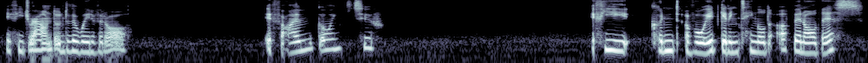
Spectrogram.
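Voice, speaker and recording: An actress playing a troubled, brooding young woman confiding haltingly in an audio drama, with a creaky voice. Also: on the high side, dry recording. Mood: grieving, anxious. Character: troubled young woman haunted by dead relative. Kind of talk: audio drama monologue, intimate confessional recording.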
